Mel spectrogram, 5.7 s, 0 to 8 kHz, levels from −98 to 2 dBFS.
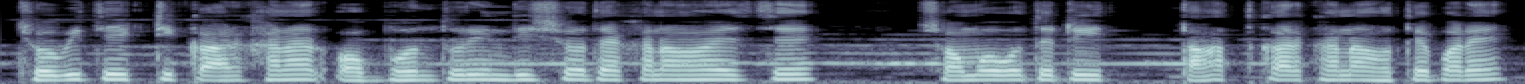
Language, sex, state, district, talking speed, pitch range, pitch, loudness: Bengali, male, West Bengal, Cooch Behar, 135 wpm, 165-180 Hz, 170 Hz, -16 LUFS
